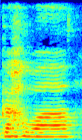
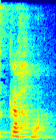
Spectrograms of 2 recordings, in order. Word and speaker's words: Qahwa: original KRA along with the gahwa notes kaahwa gahwa many people call it like yeah it's either say they pronounce it like kaahwa or gahwa but uh according to the box it's kaahwa now it's it smells exactly like the original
